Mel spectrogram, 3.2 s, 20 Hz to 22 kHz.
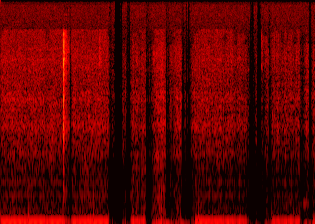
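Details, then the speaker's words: DC motor on an L298N driver powered by a 9V battery, controlled from a Raspberry Pi at 10% PWM duty: a low buzzing hum that cuts in and out while the motor fails to spin. "W, it's hardly running. I can hear the motor making noise, but it's not spinning."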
